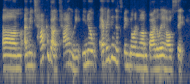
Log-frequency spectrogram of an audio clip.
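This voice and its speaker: A woman with an average-pitched voice talks as a guest in a casual chat. She is excitable and rambling, breaking off and jumping between thoughts. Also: rapid-fire, low-quality recording. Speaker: podcast guest, playwright.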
